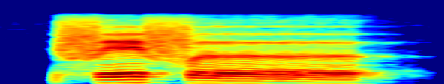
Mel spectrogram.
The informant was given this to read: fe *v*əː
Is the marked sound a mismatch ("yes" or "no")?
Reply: yes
